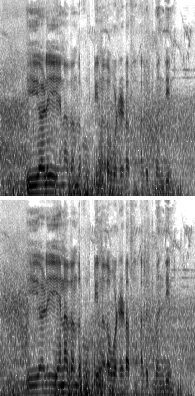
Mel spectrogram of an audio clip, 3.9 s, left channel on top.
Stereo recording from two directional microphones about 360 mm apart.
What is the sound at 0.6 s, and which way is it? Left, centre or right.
Speech, centre.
